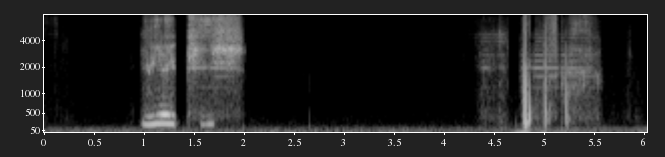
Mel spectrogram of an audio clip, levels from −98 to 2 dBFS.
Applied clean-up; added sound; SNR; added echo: neural diffusion model UNIVERSE++.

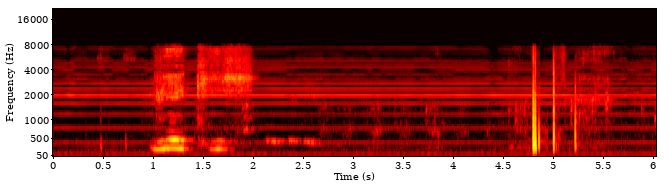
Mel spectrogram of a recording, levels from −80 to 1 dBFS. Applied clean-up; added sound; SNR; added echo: none; Trumpet; 14 dB; none.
